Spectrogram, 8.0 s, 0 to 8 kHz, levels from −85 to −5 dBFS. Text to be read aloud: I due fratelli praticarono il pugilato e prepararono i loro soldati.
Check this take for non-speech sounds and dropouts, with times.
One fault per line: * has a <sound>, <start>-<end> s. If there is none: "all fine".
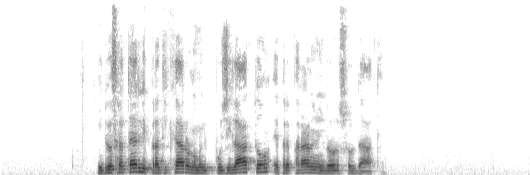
all fine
